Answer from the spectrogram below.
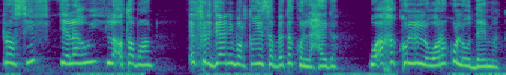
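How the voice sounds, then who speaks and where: Woman doing a teasing egyptian girl, high voice, chatters fast. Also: no room sound. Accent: Egyptian Arabic. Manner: teasing, excited. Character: lively young woman, teasing and caring.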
